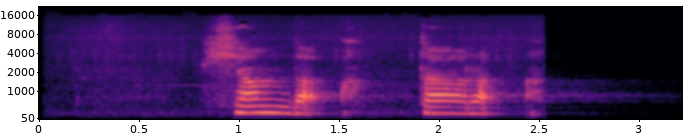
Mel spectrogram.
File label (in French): "Yändatara", pain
